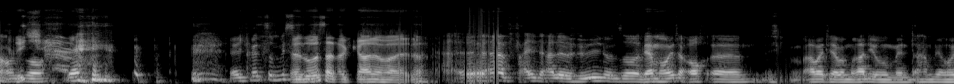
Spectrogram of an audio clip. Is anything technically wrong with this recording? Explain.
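Yes. Processor overload crackle appears from 3.99 to 4.98 s and from 7.77 to 8.03 s. Dozens of roughly 10 ms buffers miss their deadlines and drop to silence, producing gritty crackle. The waveform shows rapid hard-edged gaps, and the spectrogram shows dense vertical broadband streaks.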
